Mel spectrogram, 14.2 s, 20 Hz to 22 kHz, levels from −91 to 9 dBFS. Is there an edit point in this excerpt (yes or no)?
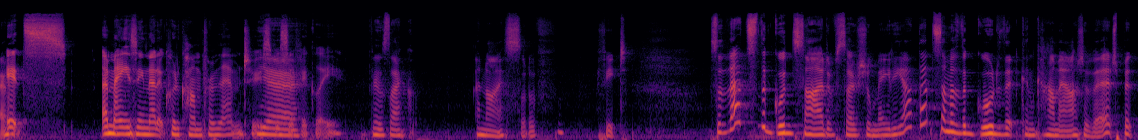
no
